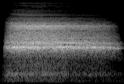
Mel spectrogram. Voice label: Horse Calm Adult; Duviri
